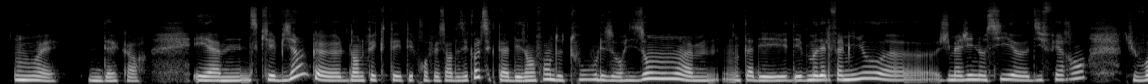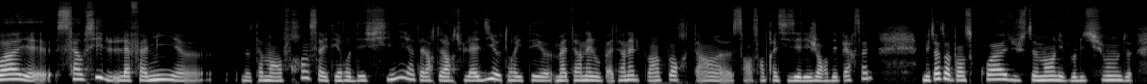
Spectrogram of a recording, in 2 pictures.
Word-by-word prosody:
Ouais, 195 -6 +2 0.3
d'accord 170 -1 -3 0.5
et 195 -1 +3
hem, 180 +2 +3
ce - - -12
qui 210 - +2
est - - +6
bien, 195 - +3
que 180 -3 +4
dans 185 +1 +1
le 185 - 0
fait 205 +1 -1
que 210 - -17
tu 200 - -1
es 190 - -1
tu 195 - -6
es - - -2
professeur 185 -1 -4
des 175 +1 -3
écoles, 330 - +1
c'est - - -10
que - - -23
tu - - -1
as - - +4
des 175 0 +2
enfants 190 +6 +3
de 200 -2 +2
tous 220 +4 -4
les 200 -3 0
horizons, 250 +7 +3
hem, 185 0 0 0.3
tu 200 - -2
as 195 - +2
des 180 0 +3
des 185 +1 +1
modèles 205 +1 +5
familiaux, 245 +6 +3
heu, 205 -3 -4
j'imagine 205 +1 +2
aussi, 215 +3 -1
heu, 195 -2 +1
différents. 225 +9 -5 0.4
Tu 195 - -8
vois? 230 +5 +5
Il 215 - +4
y 185 - +4
a - - -2
ça 440 - -2
aussi 240 +8 +3
la 190 - 0
famille, 205 +2 +2
heu, - - -8 0.4
notamment 185 0 -2
en 180 - -3
France, 305 - -7
ça - - -5
a 185 - +1
été 185 +1 -4
redéfinie, 190 - -2
heu, - - -2
d'ailleurs, 185 -2 -3
tout-à-l'heure, 180 -2 -1
tu 190 - -11
l'as 180 0 +2
dit 245 +4 +2
autorité, 185 -2 -2
heu, 170 - -3
maternelle 190 +1 0
ou 180 - -1
paternelle 200 +3 -3
peu 180 - -10
importe 195 +2 -5
hein, 185 -2 -5
heu, - - -8
sans - - -12
sans 180 - -12
préciser 175 -1 -1
les 170 - +1
genres 175 -1 -2
des 175 0 -3
personnes. 265 - -7 0.5
Mais 190 - +2
toi, 255 - +5
tu 265 - +3
en 245 - +4
penses 195 -1 -1
quoi 230 0 +2
justement 195 0 +1
l'évolution 185 +2 -1
de 175 -2 -4
195 Hz, 235 wpm, -22 LUFS, 180-215 Hz, 0.5 s, est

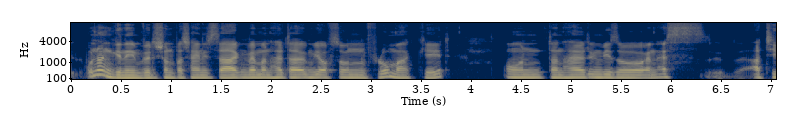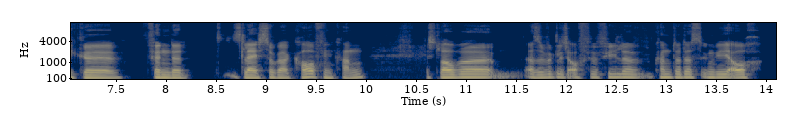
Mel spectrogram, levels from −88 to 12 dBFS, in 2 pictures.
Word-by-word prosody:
unangenehm, 120 - +3
würde 115 - +1
ich - - -2
schon 120 -3 0
wahrscheinlich 115 0 -1
sagen, 115 +2 +4
wenn 125 0 +3
man 120 -2 +1
halt 120 0 -1
da 125 - +6
irgendwie 125 0 +2
auf 120 -1 +1
so 125 - -4
’n 120 -2 -1
Flohmarkt 120 -4 -2
geht 120 +7 -4 0.5
und 120 -2 -1
dann 120 -2 0
halt 120 +1 +1
irgendwie 125 -1 0
so 120 0 +1
NS-Artikel 115 -3 -2 0.2
findet, 115 -4 +1 0.4
Slash, 115 -7 +3
sogar 115 -3 0
kaufen 130 -3 0
kann. 110 +7 -5 0.6
Ich 120 - -10
glaube, 130 +1 +4 0.3
also, 120 -2 -3
wirklich 130 -1 -5
auch 125 - -2
für 130 - -8
viele 135 0 -2
könnte 135 -1 -1
das 130 -1 -2
irgendwie 130 0 -1
auch 125 -1 +2
120 Hz, 160 wpm, -25 LUFS, 115-130 Hz, 0.6 s, da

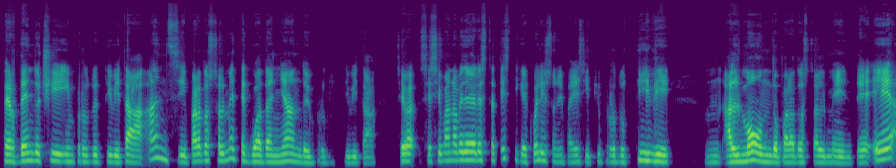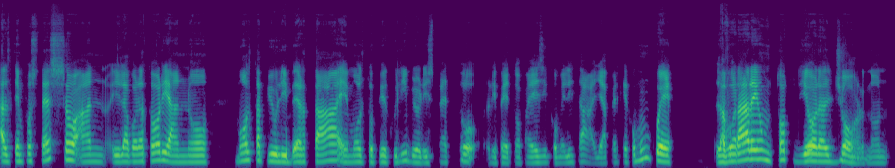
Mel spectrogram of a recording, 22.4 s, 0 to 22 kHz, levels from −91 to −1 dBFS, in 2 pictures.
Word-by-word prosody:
perdendoci 175 +1 +2
in 165 - -3
produttività, 155 -2 -1
anzi 215 -10 -3
paradossalmente 180 +5 -1
guadagnando 160 0 +1
in 140 -1 -3
produttività. 140 -1 -11 0.2
Se - - -1
va 175 0 +4
se 165 - -10
si 165 +2 -4
vanno 185 +1 -1
a - - +2
vedere 195 0 +5
le 195 - +1
statistiche 195 -1 -6
quelli 185 +2 -2
sono 160 -4 -13
i 155 - -10
paesi 150 0 -8
più 155 +4 -15
produttivi, 160 +1 -1 0.4
mhmm, 150 +1 -12
al 155 +2 +5
mondo 165 -3 +6
paradossalmente 145 -2 -2
e 220 +3 +6
al 165 -10 +1
tempo 170 0 -4
stesso 200 +3 0
han 160 -2 -4
i 155 - -3
lavoratori 165 +4 +1
hanno 150 -1 -2 0.3
molta 190 +1 -2
più 170 -1 0
libertà 160 +3 +1
e - - -2
molto 150 0 -5
più 150 0 -5
equilibrio 150 +1 -6
rispetto, 305 - -7
ripeto, 130 +1 -10
a - - -14
paesi 140 +1 -8
come 135 -1 -12
l'Italia. 145 -3 -10
Perché 145 +1 -14
comunque 175 -4 +2 0.5
lavorare 175 +8 +6
un 210 -5 -1
tot 210 0 -2
di 165 0 -2
ore 175 -1 +7
al 165 -1 +1
giorno 140 -4 -4
160 Hz, 155 wpm, -25 LUFS, 150-180 Hz, 0.5 s, ore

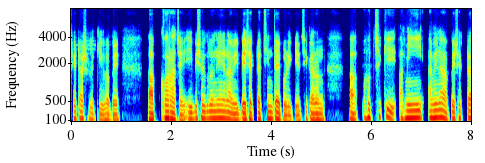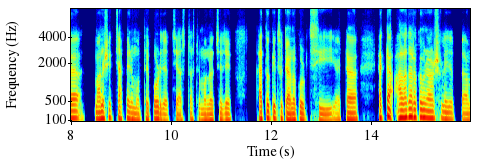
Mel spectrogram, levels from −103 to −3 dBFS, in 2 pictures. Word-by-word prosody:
সেটা 130 -1 -4
আসলে 120 -2 -7
কীভাবে 105 -1 -3 0.7
আপ 110 - +3 0.2
করা 130 -3 +6
যায়। 100 -1 -2
এই 120 - +2
বিষয়গুলো 135 +1 0
নিয়ে 140 0 +3
না 130 - +1
আমি 110 0 +1
বেশ 115 0 +5
একটা 115 - -3
চিন্তায় 125 -2 +3
পড়ে 95 -2 -1
গিয়েছি। 95 +4 -6
কারণ 115 0 +2 0.6
আ - - +4 0.3
হচ্ছে 145 +3 -1
কী, 155 -3 +1 0.2
আমি, 140 +2 +5 0.4
আমি 140 +1 +5
না 150 - +5 0.2
বেশ 125 -1 0
একটা 140 +2 0 0.5
মানসিক 135 +3 +2
চাপের 130 -1 -1
মধ্যে 110 +1 -4
পড়ে 125 -2 +2
যাচ্ছি। 105 +3 -10
আস্তে, 100 - -15
আস্তে 110 - -12
মনে 105 0 -1
হচ্ছে 110 +3 -5
যে 115 - +1 0.7
এতকিছু 130 0 0
কেন 110 -1 +4
করছি? 115 0 -3 0.4
একটা, 120 +2 -1 0.6
একটা 170 - +3 0.2
আলাদা 150 +3 +7
রকমের 150 -1 +4
আসলে 130 -1 -3 0.4
আম 110 - -3
125 Hz, 165 wpm, -22 LUFS, 110-135 Hz, 0.7 s, আলাদা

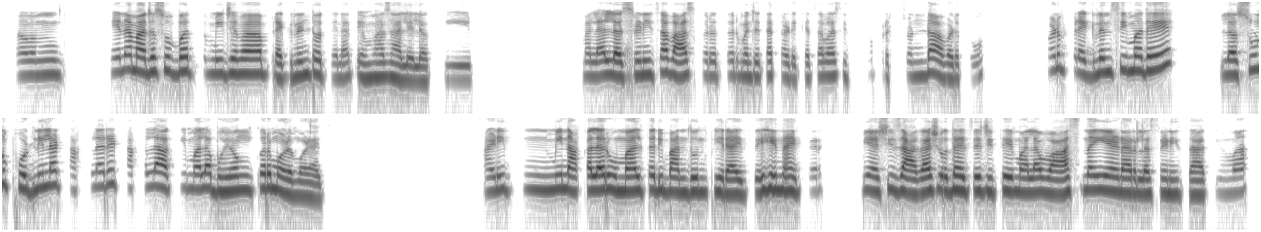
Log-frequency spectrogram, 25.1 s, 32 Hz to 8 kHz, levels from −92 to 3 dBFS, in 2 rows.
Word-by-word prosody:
अं, 220 +1 -8 0.6
हे 260 - -3
ना 290 +2 +3
माझ्यासोबत 260 -1 +3
मी 235 0 -4
जेव्हा 235 0 +4
प्रेग्नंट 205 +4 -3
होते 200 -4 -6
ना 190 +1 -9
तेव्हा 200 0 -4
झालेलं 170 -5 -4
की 350 - -13 1.2
मला 210 +1 -3
लसणीचा 220 +2 +1
वास 210 0 +1
खरंतर 215 0 -12
म्हणजे 205 -1 -6
त्या 215 - -6
तडक्याचा 190 +1 -11
वास 210 +1 -5
इतका 205 +3 -22
प्रचंड 210 +3 -8
आवडतो. 190 -4 -3 0.7
पण 280 +3 -5
प्रेग्नन्सीमध्ये 270 - +1 0.6
लसूण 225 +7 +1
फोडणीला 255 +3 +2
टाकला 270 0 -7
रे 310 +2 -1
टाकला, 265 0 0
की 260 - -15
मला 250 +1 +1
भयंकर 225 +3 0
मळमळायचं. 180 -10 -1 1.6
आणि 215 +2 -2 0.5
मी 245 +1 +2
नाकाला 230 0 +6
रुमाल 220 -2 +4
तरी 230 -1 +1
बांधून 210 0 0
फिरायचे 200 +3 +2
नाहीतर 215 -1 -1 0.4
मी 235 - -3
अशी 220 +2 -1
जागा 205 -1 +6
शोधायचे, 225 -1 +3
जिथे 215 +1 0
मला 210 -1 +1
वास 200 0 +2
नाही 235 0 +2
येणार 210 -3 +4
लसणीचा 190 -1 -2
किंवा 195 +3 -10
220 Hz, 125 wpm, -31 LUFS, 205-240 Hz, 1.6 s, नाकाला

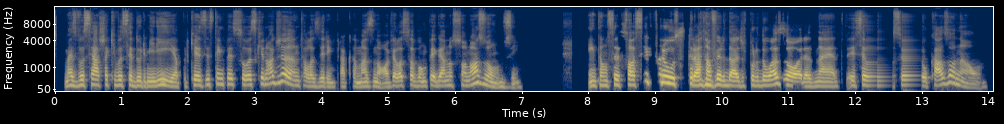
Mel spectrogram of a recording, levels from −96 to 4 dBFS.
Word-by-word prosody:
Mas 175 +1 0
você 190 +4 -1
acha 195 0 +1
que 190 - -13
você 185 0 -2
dormiria? 160 0 -1
Porque 135 +8 -7
existem 200 +4 -2
pessoas 205 -2 -2
que 235 +4 -2
não 220 - -2
adianta 245 - +1
elas 150 -2 -4
irem 145 -3 -5
para 135 +1 -9
cama 135 +2 -5
às 150 0 -6
21h, 135 -3 -2
elas 170 +2 0
só 190 - -2
vão 160 -1 -4
pegar 170 +2 0
no 180 - -6
sono 175 +3 -5
às 250 -1 +3
23h. 135 -8 -4 1.1
Então 170 +3 -2
você 195 +2 0
só 190 +1 +3
se 190 - -7 0.3
frustra, 235 - +6
na 195 -2 +5
verdade, 175 -5 +3
por 180 -2 -3
2h 195 +5 +3
horas, 155 -6 +4
né, 150 -1 -3
Esse 175 +2 -6
é - - +4
o 170 -1 -9
seu 190 -2 -5
caso 235 +7 +1
ou 260 - 0
não? 130 - -7
175 Hz, 190 wpm, -20 LUFS, 155-195 Hz, 1.1 s, frustra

